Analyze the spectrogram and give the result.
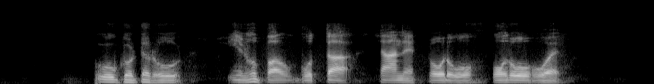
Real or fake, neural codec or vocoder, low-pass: fake; codec, 16 kHz in and 24 kHz out, 0.8 kbps, FocalCodec, streaming, 65536 codes; 7.2 kHz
